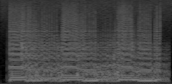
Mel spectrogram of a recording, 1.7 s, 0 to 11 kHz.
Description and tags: Snippet I found in between prank phone call tapes I made around 1987. Peavey Dynabass through Boss Pedals and Carvin Stack.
